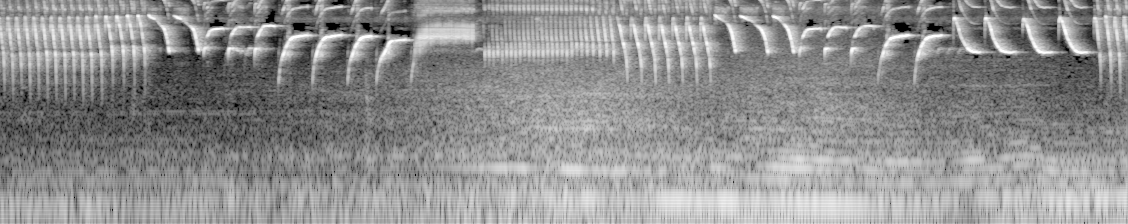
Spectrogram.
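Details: Atlantic canary singing a long rolling song meant as a tutor for training other birds: fast high trills alternate with runs of sharply falling whistled notes, a buzzy trill in the middle, a faint low hum beneath.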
